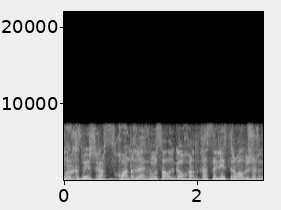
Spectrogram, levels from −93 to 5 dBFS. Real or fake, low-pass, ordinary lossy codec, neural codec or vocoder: real; 7.2 kHz; none; none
